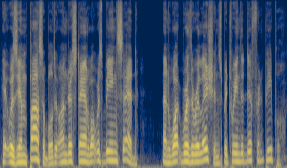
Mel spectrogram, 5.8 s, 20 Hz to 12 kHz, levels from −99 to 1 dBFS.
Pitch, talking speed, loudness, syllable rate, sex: 155 Hz, 190 wpm, -18 LUFS, 5.8 syllables/s, male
